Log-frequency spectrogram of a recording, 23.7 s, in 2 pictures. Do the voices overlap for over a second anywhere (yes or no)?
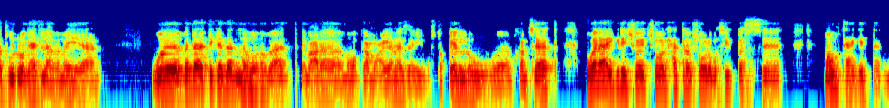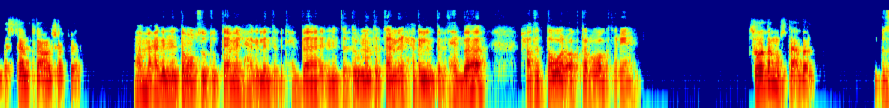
no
